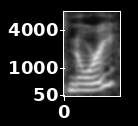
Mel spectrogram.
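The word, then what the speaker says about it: Newry: siren but something is silent I'm gonna guess Nui Nui that that sounds good I like Nui but I feel like the r is in here somewhere Neary friends this is Nori oh no it's not no it's [ __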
